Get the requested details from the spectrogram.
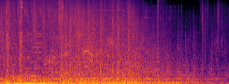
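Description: Gunfire and heavy blasts roar in a close fight.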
